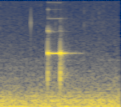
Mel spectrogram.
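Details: Two short electronic beeps from an IV infusion pump keypad as buttons are pressed to enter the rate; normal device feedback.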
